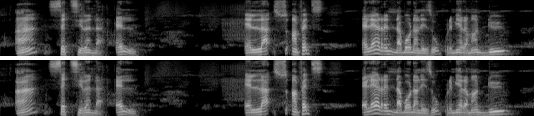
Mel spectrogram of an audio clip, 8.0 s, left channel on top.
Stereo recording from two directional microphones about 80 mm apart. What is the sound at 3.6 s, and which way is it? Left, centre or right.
Speech, right.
